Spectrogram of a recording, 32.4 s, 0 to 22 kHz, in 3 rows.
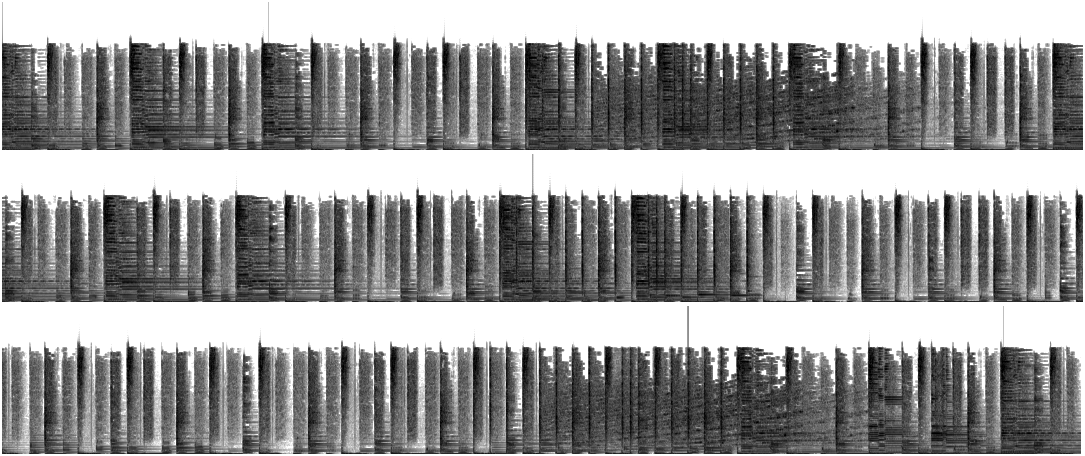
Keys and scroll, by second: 1.8 ctrl+z, 3.8 space, 5.4 space, 7.6 F9, 10.4 space, 14.2 space, 17.7 space, 26.2 ctrl+Return, 26.7 Tab, 28.0 v, 32.3 Tab.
